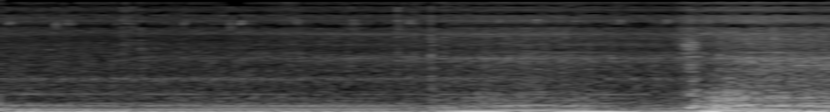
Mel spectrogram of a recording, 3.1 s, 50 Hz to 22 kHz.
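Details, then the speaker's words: 2004 Honda Accord 3.2 V6 after installing a new PCD and J-pipe, exhaust retightened: deep, even V6 rumble with a couple of quick throttle blips and no puffing or ticking from the exhaust; sealed, healthy, owner likes the sound. "I like the way it sounds"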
